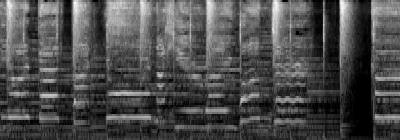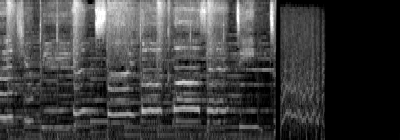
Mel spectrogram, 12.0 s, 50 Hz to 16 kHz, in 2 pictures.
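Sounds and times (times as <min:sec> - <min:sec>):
upbeat music: 0:00.0 - 0:10.1
record scratch sound effect: 0:10.2 - 0:10.9.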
